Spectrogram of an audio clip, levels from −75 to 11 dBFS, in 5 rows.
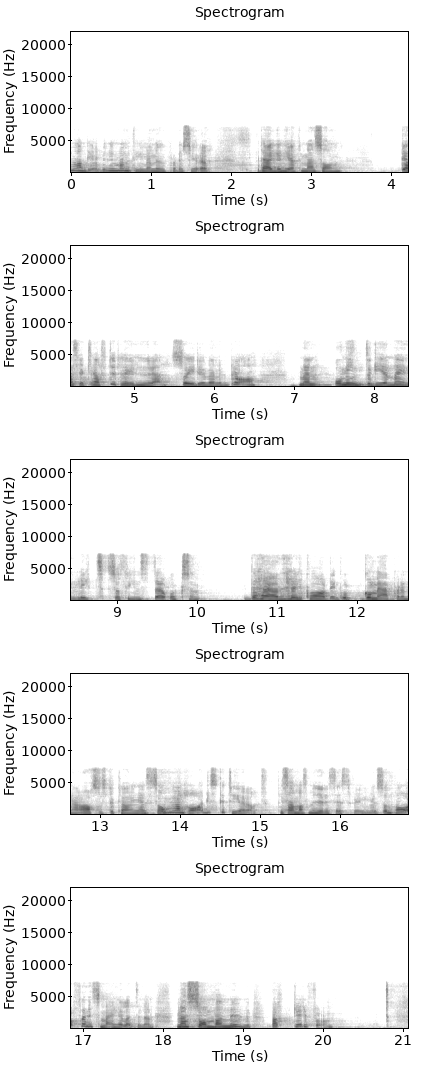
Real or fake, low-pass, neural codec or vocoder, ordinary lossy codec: fake; 7.2 kHz; codec, 24 kHz, 1 kbps, SNAC; none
